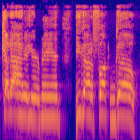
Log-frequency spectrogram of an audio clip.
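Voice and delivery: high, pushed voice of a friend urging him off; urgent friend's voice. Retold or imitated. Friend on the phone urging him to run, high-pitched and pushing. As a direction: shove him out the door with your voice.

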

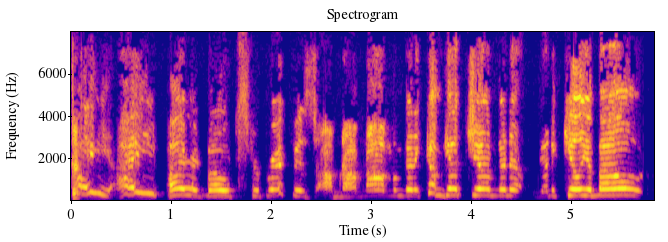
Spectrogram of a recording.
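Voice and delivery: a kraken playfully announcing itself. Acted. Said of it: "It sounds like a kraken".

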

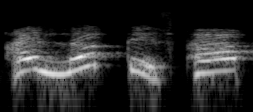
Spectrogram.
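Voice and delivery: put-on very high, loud squeaky little-boy voice; Mickey Mouse-like falsetto kid voice; young son's voice. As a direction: squeal it like an excited four-year-old. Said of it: "that's how his voice is".

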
